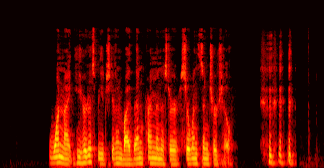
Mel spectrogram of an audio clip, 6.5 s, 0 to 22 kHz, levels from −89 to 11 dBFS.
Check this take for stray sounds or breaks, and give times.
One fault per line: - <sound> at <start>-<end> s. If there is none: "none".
- laugh at 5.2-5.9 s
